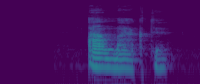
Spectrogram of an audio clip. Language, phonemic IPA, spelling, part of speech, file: Dutch, /ˈanmaktə/, aanmaakte, verb, Nl-aanmaakte.ogg
- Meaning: inflection of aanmaken: 1. singular dependent-clause past indicative 2. singular dependent-clause past subjunctive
